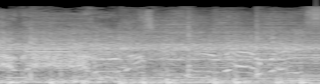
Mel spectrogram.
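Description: Loud, dense heavy rock music with a driving beat and yelled vocals.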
